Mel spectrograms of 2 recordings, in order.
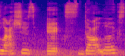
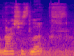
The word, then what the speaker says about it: LashesX.looks: Like it's LashesX.looks, not LashesLooks.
